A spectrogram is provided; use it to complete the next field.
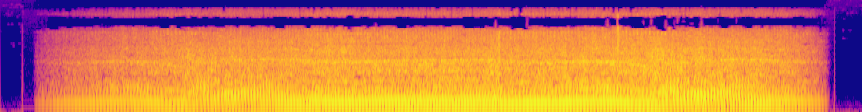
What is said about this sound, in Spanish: Tenemos el sonido de un tractor.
